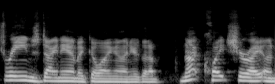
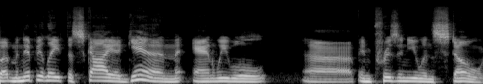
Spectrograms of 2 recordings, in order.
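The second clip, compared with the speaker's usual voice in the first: ordinary talk, nothing marked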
